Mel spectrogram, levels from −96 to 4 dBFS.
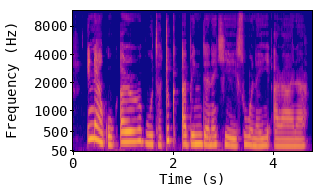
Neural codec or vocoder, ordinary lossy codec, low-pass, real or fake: none; none; 10.8 kHz; real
